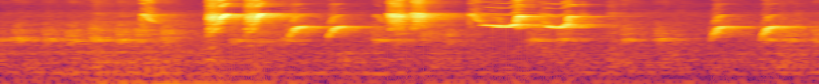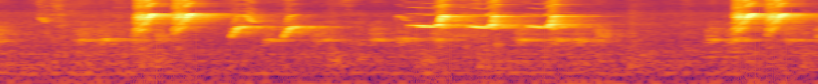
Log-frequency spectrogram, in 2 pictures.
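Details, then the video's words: Energetic song of a cucak ranting bulbul, played to stimulate silent birds: rapid upslurred notes in pairs and triplets with high ringing accents and short twitters, over a quiet background. "Burung Cucak Ranting Gacor//pancingan cucak Ranting Macet Bunyi."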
